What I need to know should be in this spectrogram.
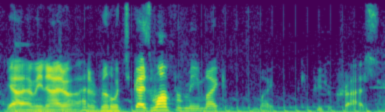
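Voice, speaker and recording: A man's voice: mid-range voice, expressive, quick pace, sharp tone, faint music behind. A man casting a live strategy game match in a loose, chatty way, swearing freely. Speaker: esports caster. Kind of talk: casual live game commentary.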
